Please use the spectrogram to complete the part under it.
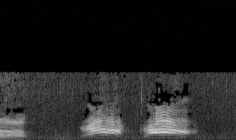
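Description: A crow caws three times, harsh and nasal. The first caw is cut short at the start and the next two are longer, separated by short pauses.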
